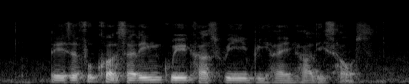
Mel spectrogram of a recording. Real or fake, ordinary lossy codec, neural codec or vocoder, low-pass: fake; none; codec, 16 kHz, 2 kbps, FunCodec, trained on Chinese and English, 25 frames a second; none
